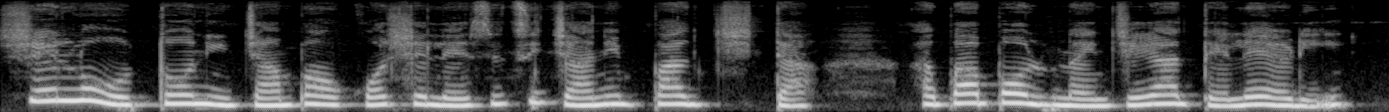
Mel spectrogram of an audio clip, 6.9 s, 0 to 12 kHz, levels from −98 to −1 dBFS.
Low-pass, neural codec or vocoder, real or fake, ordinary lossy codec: none; none; real; none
